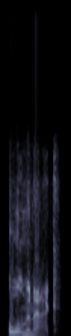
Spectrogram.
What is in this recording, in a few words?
"almanac", British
